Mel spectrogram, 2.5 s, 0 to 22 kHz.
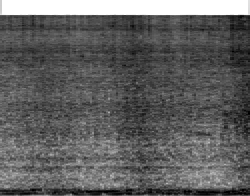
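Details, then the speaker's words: VW Mk3 VR6 neglected and unstarted for at least four years, first run after sitting: deep, smooth, even idle with a steady low rumble and no ticks or stumbles while warming up; normal idle. "and it's even running very nice let it boil up a little"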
